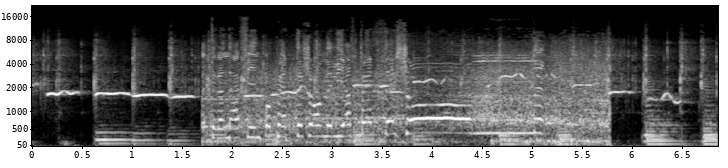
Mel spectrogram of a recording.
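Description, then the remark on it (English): A man whistles a short tune in clear, sustained notes, then a loud, busy wash of crowd noise and clatter swells over it before the whistling returns briefly at the end. “I don't know, but it sounds to me like that whistling man with the bone.”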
